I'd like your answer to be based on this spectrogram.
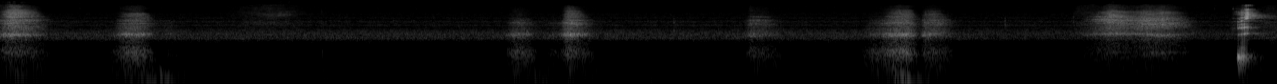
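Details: Several wet, congested sneezes with sniffing and nose blowing between them, from a person with seasonal pollen allergy during heavy pollen season, with a blocked nose and bloodshot, swollen eyes.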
